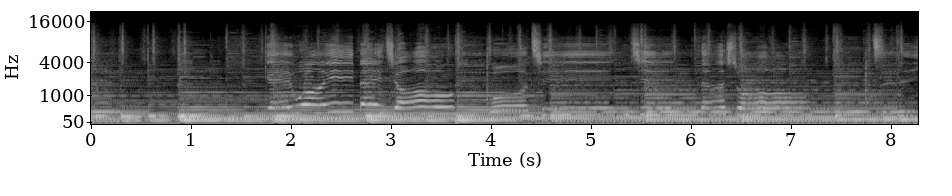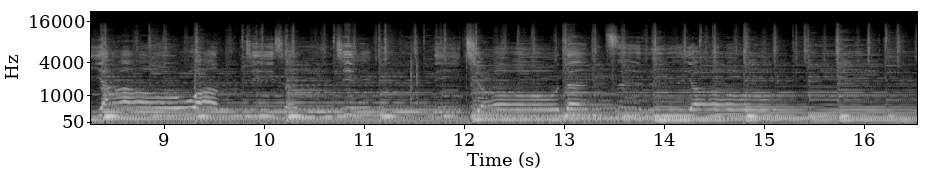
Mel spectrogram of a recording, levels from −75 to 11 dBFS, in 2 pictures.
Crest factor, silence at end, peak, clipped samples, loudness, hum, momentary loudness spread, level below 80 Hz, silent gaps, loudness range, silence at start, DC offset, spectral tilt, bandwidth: 16 dB; 0 s; 0 dBFS; under 0.1%; -17 LUFS; none; 6 LU; -40 dBFS; none; 3 LU; 0 s; 1%; -5.5 dB/octave; 15 kHz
